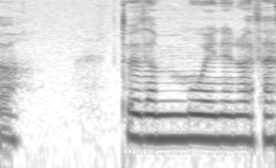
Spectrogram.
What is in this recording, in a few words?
"mwyn", Welsh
